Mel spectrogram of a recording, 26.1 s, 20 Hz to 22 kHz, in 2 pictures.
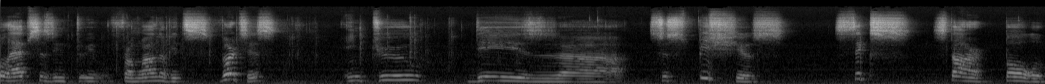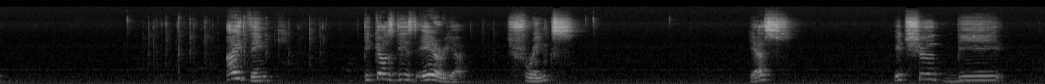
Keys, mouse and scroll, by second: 1.5 middle click, 5.1-7.4 middle drag.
